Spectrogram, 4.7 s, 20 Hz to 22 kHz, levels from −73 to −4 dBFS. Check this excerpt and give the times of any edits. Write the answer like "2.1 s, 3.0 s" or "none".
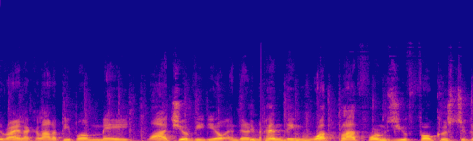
1.4 s, 2.6 s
